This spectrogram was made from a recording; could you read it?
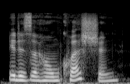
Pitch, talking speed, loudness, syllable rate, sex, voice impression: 190 Hz, 230 wpm, -15 LUFS, 5.6 syllables/s, female, very feminine, slightly young, slightly adult-like, very thin, slightly relaxed, slightly weak, slightly dark, soft, slightly clear, fluent, slightly raspy, cute, very intellectual, very refreshing, sincere, calm, friendly, reassuring, unique, elegant, slightly wild, very sweet, slightly lively, very kind, modest, light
